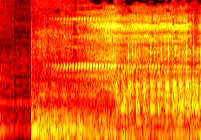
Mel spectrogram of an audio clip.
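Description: A loud, distorted electronic buzz, a video-glitch sound effect, cutting in abruptly about a third of a second in and fluttering rapidly.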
